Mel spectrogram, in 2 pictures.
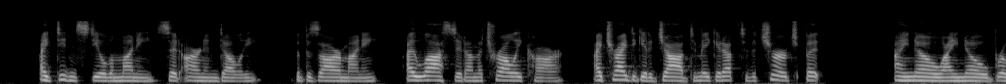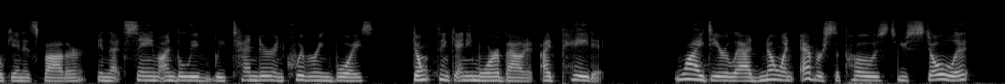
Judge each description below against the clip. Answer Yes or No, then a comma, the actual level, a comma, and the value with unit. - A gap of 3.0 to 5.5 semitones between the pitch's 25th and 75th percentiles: No, narrow, 2.5 semitones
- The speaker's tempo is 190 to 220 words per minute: Yes, fast, 205 wpm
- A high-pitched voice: No, medium, 180 Hz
